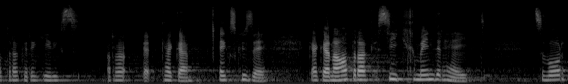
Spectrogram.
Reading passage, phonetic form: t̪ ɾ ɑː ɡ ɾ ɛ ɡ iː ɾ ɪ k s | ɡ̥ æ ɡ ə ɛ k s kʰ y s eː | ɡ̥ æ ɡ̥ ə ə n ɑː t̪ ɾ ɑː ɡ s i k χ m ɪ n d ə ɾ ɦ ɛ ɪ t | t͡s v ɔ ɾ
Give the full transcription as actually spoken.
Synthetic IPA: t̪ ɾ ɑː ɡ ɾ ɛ ɡ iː ɾ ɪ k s | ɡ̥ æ ɡ ə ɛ k s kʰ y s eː | ɡ̥ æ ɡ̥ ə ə n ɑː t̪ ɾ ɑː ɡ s i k χ m ɪ n d ə ɾ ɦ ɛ ɪ t | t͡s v ɔ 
